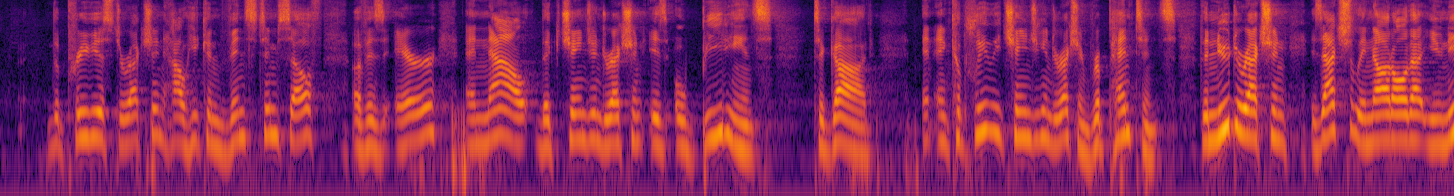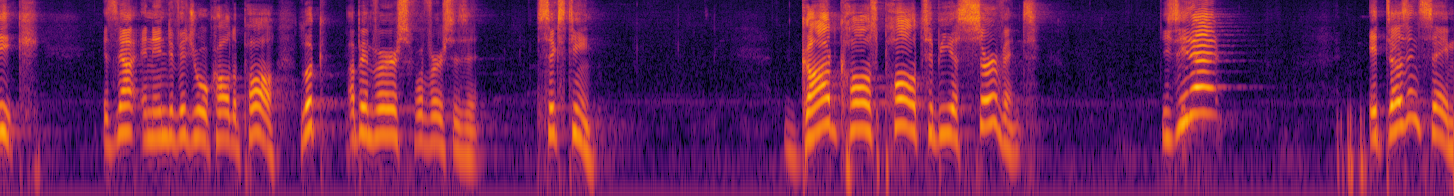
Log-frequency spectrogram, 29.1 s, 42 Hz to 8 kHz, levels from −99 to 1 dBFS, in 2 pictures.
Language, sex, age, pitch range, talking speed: English, male, 30-49, 130-215 Hz, 135 wpm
